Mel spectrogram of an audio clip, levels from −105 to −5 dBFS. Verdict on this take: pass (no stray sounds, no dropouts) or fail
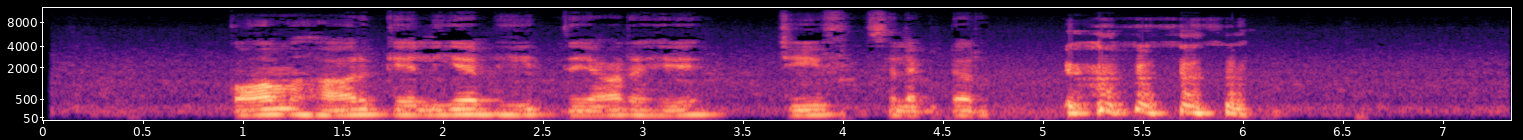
fail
